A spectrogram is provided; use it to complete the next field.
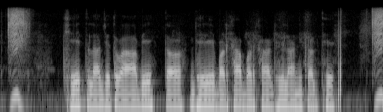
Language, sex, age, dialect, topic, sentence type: Chhattisgarhi, male, 31-35, Northern/Bhandar, agriculture, statement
